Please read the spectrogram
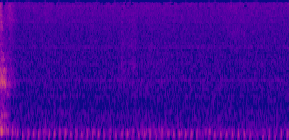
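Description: Near silence in a parked car's cabin with the engine switched off: faint room tone.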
